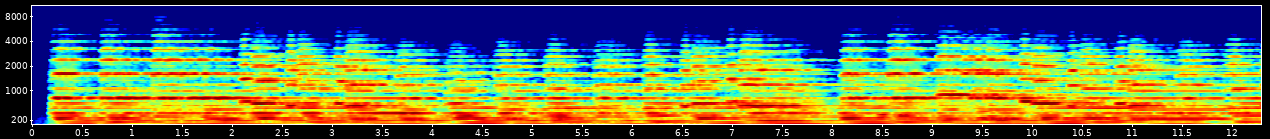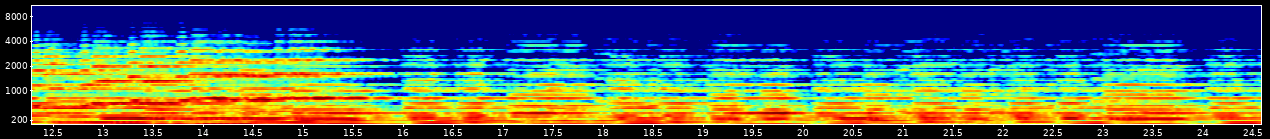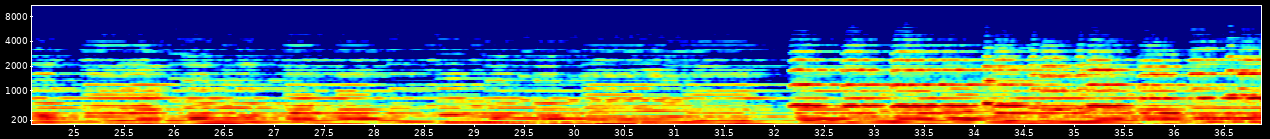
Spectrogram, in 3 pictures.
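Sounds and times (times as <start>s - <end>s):
organ: 0.0s - 36.8s
solo trumpet: 0.1s - 18.3s, 32.1s - 36.8s.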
